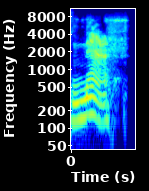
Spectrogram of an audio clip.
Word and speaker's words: Hnath: A guy named Lucas Nath, it's spelled Hnath.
